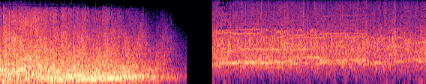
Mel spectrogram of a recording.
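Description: Edited sound effects: a sudden explosion-like blast that fades away over about three and a half seconds, then, after a brief silence, steady crowd noise and applause that cuts off suddenly near the end.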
